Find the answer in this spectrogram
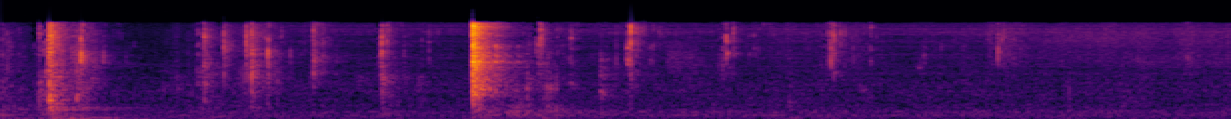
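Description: Wet chewing and lip-smacking of a mouthful of food, a string of sharp smacks through the first four seconds with the loudest about two and a half seconds in, then fainter.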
